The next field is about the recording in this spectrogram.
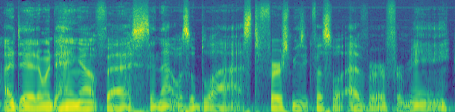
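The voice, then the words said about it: Hoarse, slightly lost voice. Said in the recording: “A little hoarse. My voice is a little gone.”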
